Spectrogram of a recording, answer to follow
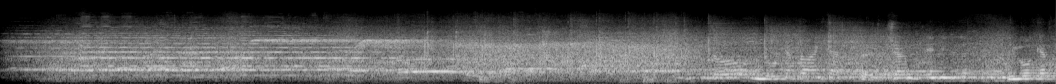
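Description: Sustained horn-like pitched tones that step in pitch a few seconds in, then a noisy stretch. Over the last few seconds comes a man's voice over a public-address system.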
